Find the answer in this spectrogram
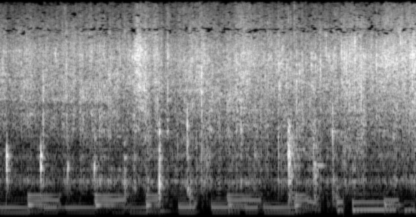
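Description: Strips of pressed dried tofu sizzling in hot oil in a nonstick frying pan, stirred with a wooden spatula that knocks against the pan now and then.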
